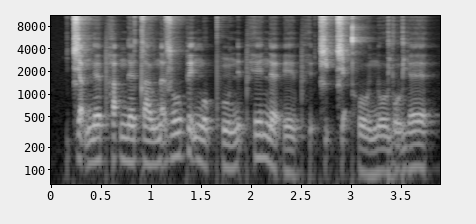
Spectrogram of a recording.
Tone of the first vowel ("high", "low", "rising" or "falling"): falling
